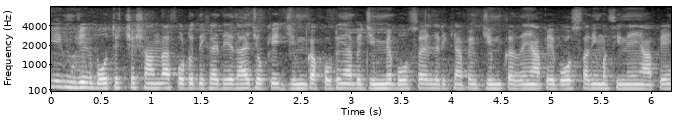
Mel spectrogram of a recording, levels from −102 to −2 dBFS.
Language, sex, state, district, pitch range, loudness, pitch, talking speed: Hindi, male, Haryana, Rohtak, 150-160 Hz, -17 LUFS, 155 Hz, 355 wpm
